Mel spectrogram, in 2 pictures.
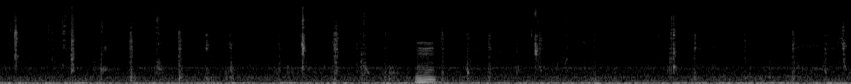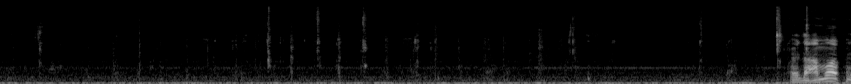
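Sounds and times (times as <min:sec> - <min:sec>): man chewing food: 0:00.0 - 0:16.8
steady low rumble: 0:00.0 - 0:17.0.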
